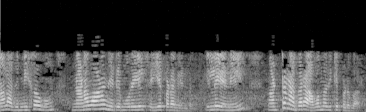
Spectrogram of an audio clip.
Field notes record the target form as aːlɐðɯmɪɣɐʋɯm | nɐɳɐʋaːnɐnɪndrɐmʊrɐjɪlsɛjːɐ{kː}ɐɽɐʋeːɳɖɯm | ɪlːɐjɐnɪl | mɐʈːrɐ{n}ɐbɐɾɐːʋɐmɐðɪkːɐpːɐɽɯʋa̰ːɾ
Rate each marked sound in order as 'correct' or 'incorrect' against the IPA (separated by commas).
incorrect, correct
